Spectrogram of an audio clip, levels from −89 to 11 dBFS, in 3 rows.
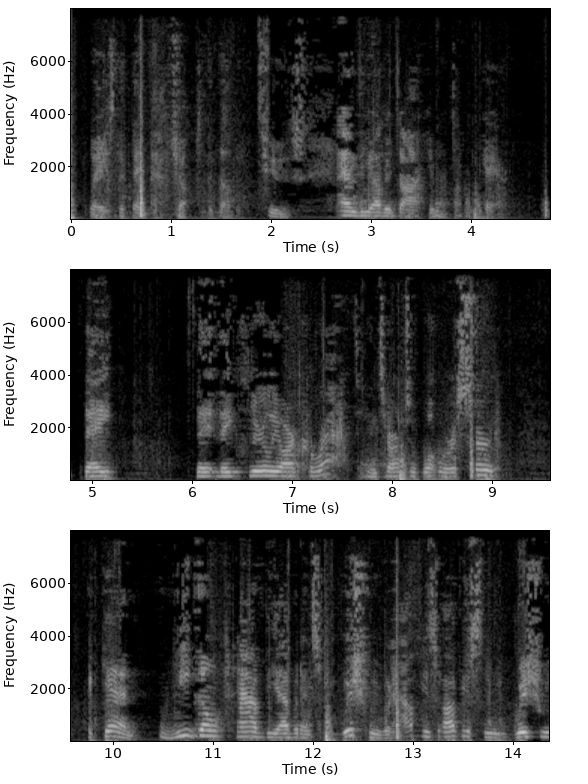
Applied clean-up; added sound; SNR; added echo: neural mask model RNNoise.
